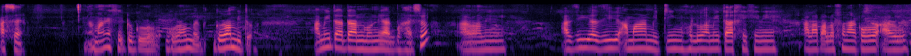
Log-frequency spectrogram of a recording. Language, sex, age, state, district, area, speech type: Assamese, female, 60+, Assam, Majuli, urban, spontaneous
